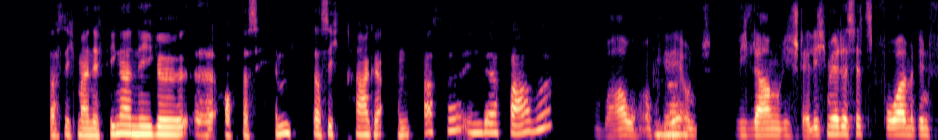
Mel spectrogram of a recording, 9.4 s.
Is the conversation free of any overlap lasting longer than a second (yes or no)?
yes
